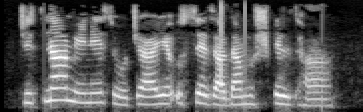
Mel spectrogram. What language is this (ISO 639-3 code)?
urd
